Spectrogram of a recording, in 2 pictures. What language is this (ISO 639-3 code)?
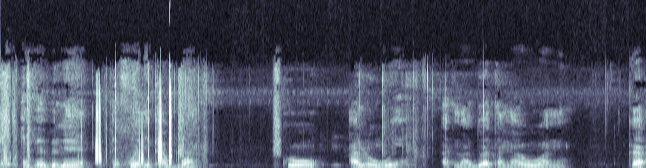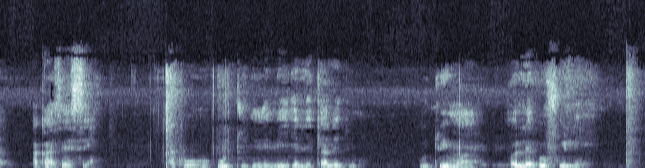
kpo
